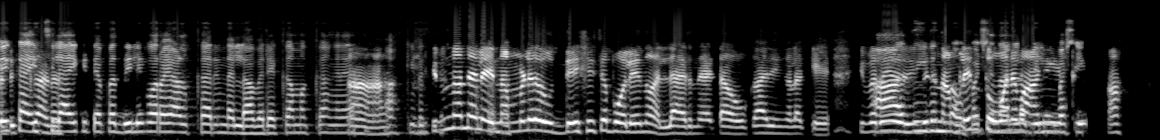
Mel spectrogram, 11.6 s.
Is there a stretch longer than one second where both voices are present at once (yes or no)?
yes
